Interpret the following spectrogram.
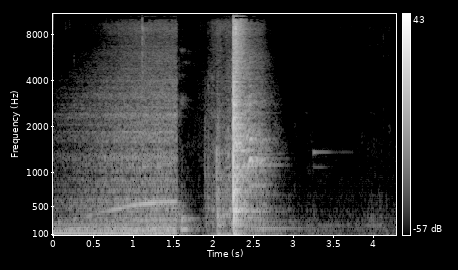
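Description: Philips air fryer switched on and running, a steady low motor hum with a faint whine rising as its fan spins up, which stops about a second and a half in. About two seconds in comes a single sharp clunk.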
